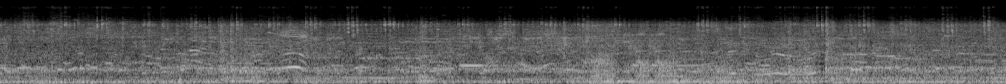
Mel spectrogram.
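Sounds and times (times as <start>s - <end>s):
many people talking: 0.0s - 10.0s
vehicle engine noise: 0.0s - 10.0s.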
